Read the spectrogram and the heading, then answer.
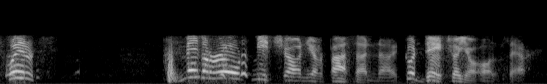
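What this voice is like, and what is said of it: Put-on Irish accent. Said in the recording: “We needed the Irish hoodoo... the Irish accent to be one of the sexiest accents that there is... his accent was so sexy”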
